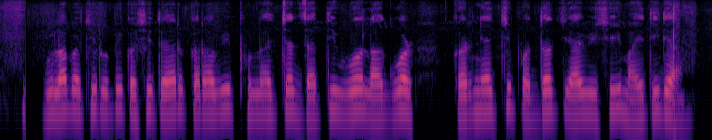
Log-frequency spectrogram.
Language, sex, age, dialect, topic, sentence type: Marathi, male, 46-50, Northern Konkan, agriculture, question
